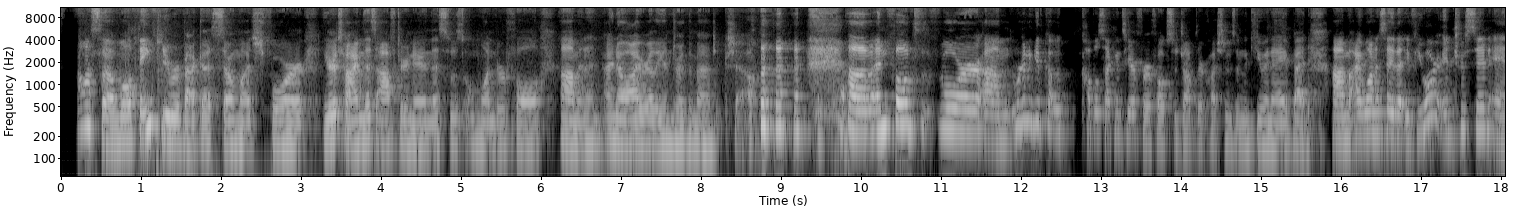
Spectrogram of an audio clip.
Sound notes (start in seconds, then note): 8.8 laughs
